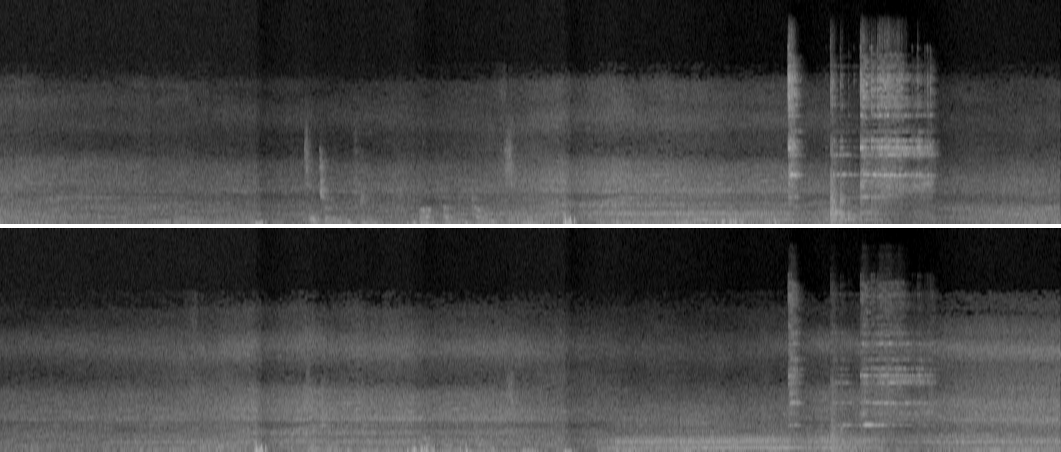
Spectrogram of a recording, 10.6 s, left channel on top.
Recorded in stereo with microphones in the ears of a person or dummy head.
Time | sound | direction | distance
3.0 | a man speaking | 50° left (ahead or behind) | 2.5 m
6.0 | a squeak | 30° right (ahead or behind) | 0.5 m
7.9 | a clunk | 25° left (ahead or behind) | 0.8 m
